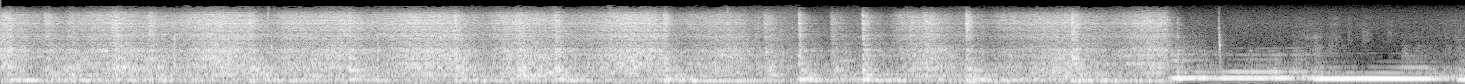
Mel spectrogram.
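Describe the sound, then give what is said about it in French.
Two dishwashing brushes scrub and swish rhythmically across a cardboard sheet used as a drum kit, in a steady, scratchy groove, then the brushing stops near the end and only a low, sustained tone remains. “C'est une plaque de carton avec deux brosses pour faire la vaisselle.”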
